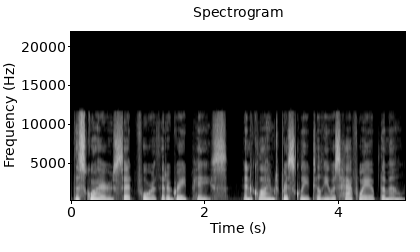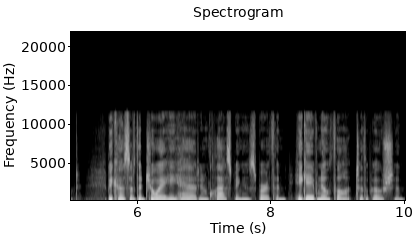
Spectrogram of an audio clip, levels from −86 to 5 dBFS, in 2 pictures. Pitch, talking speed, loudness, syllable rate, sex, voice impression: 170 Hz, 210 wpm, -22 LUFS, 4.8 syllables/s, female, very feminine, very adult-like, slightly middle-aged, thin, slightly tensed, slightly weak, slightly dark, very soft, clear, fluent, cute, slightly cool, very intellectual, refreshing, sincere, very calm, very friendly, very reassuring, unique, very elegant, very sweet, slightly lively, very kind, slightly modest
